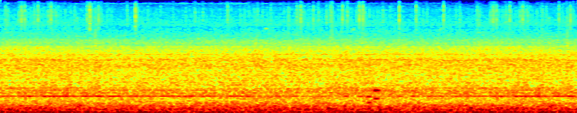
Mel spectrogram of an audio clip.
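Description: A train rumbles steadily along the rails at high speed.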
